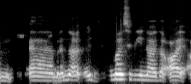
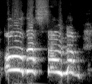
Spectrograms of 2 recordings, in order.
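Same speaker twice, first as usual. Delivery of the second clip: much higher and louder, thrilled squeal; gushing delight; 8 dB louder than usual. Retold or imitated. Replying to a fan who greets her, thrilled high gush. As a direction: gush like you just met a fan.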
